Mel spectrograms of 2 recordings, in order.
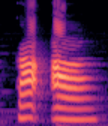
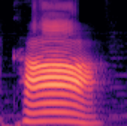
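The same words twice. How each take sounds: First: The vowel is short. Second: The vowel is held long. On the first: The speaker calls it wrong. "bacanya bukan" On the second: The speaker calls it right.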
